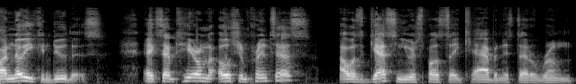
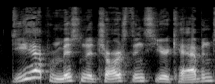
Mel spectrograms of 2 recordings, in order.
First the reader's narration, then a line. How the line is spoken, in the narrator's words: she asked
